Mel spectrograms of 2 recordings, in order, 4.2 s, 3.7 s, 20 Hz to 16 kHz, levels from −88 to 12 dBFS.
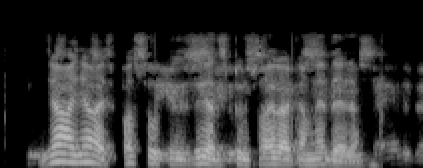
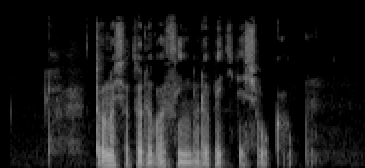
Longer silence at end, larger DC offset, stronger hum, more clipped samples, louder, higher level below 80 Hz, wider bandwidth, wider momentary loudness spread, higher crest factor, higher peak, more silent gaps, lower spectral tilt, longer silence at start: second, 0 s vs 0.55 s; neither; neither; neither; first, -22 LUFS vs -31 LUFS; about the same, -60 dBFS vs -56 dBFS; second, 7.8 kHz vs 11.5 kHz; second, 15 LU vs 21 LU; second, 18 dB vs 24 dB; first, -4 dBFS vs -10 dBFS; first, 1.17-1.22 s vs none; about the same, -5.5 dB/octave vs -5 dB/octave; second, 0.3 s vs 0.5 s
